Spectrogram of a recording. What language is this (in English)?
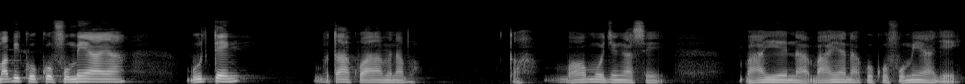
Bago-Kusuntu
